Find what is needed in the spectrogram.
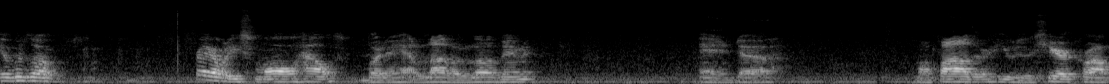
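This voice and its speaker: With an American accent, a man talks at a very slow pace with long, frequent pauses, medium pitch, ordinary pitch variation and big swings in loudness, amid noticeable background noise and audible room echo. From US South (Georgia), then Philadelphia from age 12. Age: 70s. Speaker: retired-age contractor, interviewed grandfather. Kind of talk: family interview, life story. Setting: at home with family for Thanksgiving.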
